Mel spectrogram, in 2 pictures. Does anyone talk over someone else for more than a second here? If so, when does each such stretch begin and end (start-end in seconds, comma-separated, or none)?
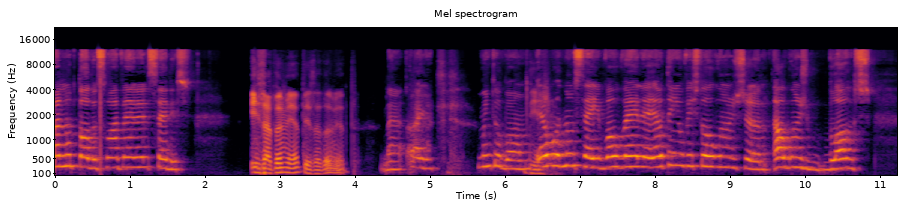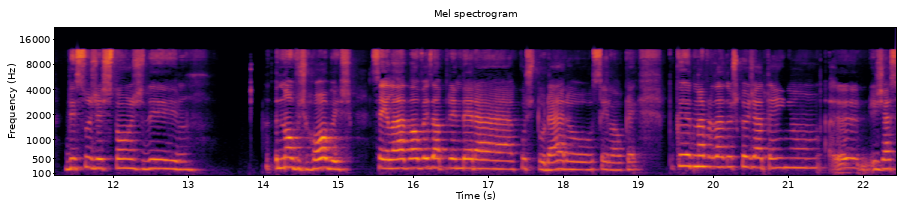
none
